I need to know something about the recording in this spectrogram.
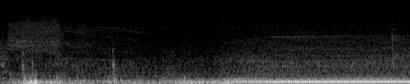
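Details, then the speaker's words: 1936 Plymouth Roadster at pre-purchase inspection, earlier took several attempts to start, possible carburetor issues to be fixed before delivery: starter cranks slowly, then catches into a low steady rumble; fired better than when cold, when it spat and barely idled. "So definitely fired up a lot better. When it was cold, it was spitting and barely idling."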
